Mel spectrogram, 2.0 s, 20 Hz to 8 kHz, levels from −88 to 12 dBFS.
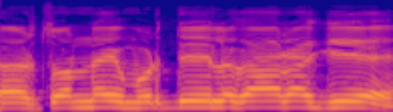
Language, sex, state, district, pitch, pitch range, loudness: Marwari, male, Rajasthan, Churu, 160 Hz, 155-165 Hz, -16 LUFS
